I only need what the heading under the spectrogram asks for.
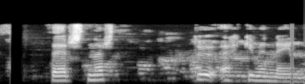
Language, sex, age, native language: Icelandic, male, 7, Icelandic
